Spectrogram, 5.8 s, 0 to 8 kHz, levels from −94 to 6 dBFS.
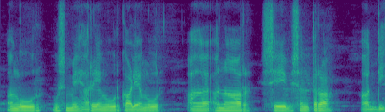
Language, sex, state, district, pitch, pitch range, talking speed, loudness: Hindi, male, Bihar, Vaishali, 105 Hz, 105-110 Hz, 115 wpm, -20 LUFS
